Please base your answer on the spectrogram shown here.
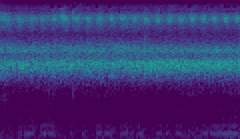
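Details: Cicadas (chicharras) heard during a hunting outing, a seasonal sound said to return every year: a dense, unbroken high-pitched buzzing drone that holds steady throughout, with a faint shimmering pulse in its highest tones.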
